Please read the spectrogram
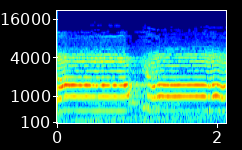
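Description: Female singing from an amplified castle stage show: long, steady held notes with a slight vibrato, breaking off briefly about a second in and picking up again.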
